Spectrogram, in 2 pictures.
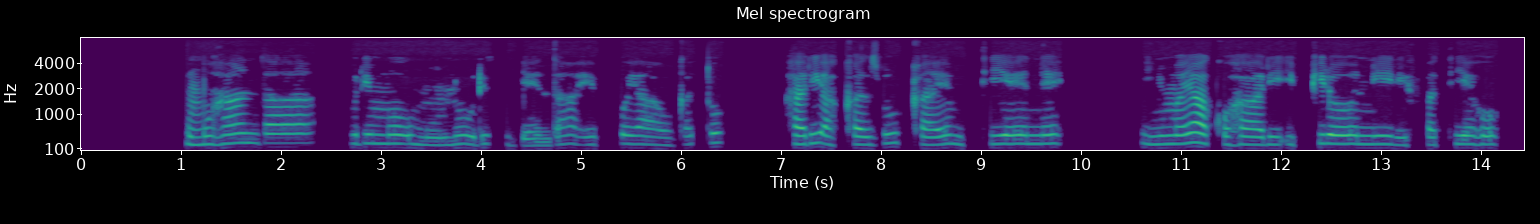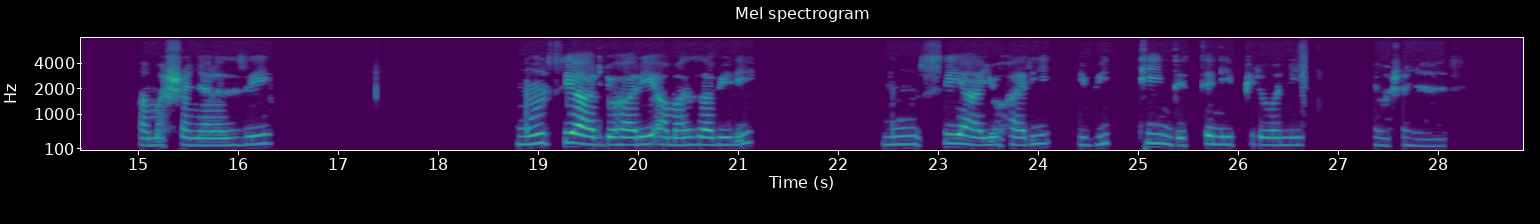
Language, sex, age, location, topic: Kinyarwanda, female, 18-24, Huye, government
